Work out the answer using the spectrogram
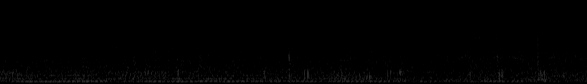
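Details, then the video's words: Balinese cat purring while cuddling in the sun, a soft low steady rumble with faint background hiss. "the Balinese Cat Cuddling in the Sun"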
